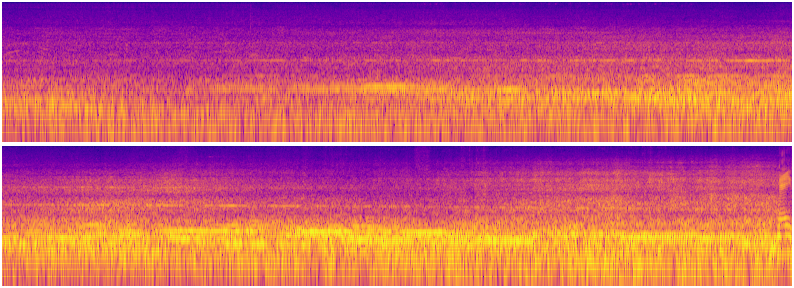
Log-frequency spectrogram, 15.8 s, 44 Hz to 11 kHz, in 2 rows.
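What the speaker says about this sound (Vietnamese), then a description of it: "Ngay sau khi chiếc máy bay Airbus A350-900 cất cánh rời khỏi sân bay Tân Sơn Nhất" A China Airlines Airbus A350-900 taking off from Tan Son Nhat airport, a steady, loud jet engine roar that slowly swells over about fifteen seconds, with no voices.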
